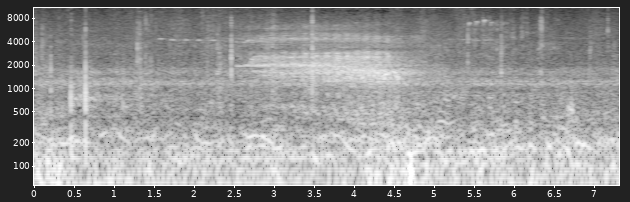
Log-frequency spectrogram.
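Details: Mare born 10 April 2016, at an autumn stud inspection in Krasne on 15 September 2017; a drawn-out whinny of about two seconds mid-recording, with hooves clopping and people talking in Polish throughout.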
